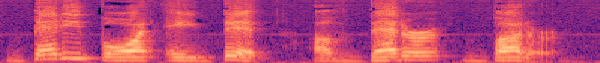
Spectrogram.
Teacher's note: all the T's are pronounced as D's because they fall between vowels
